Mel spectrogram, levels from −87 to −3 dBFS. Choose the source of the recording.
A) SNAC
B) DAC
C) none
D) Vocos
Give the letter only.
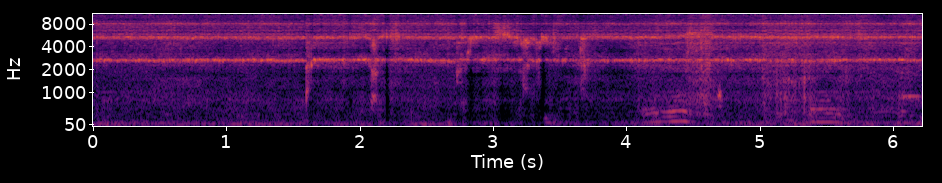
A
